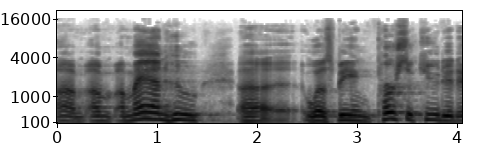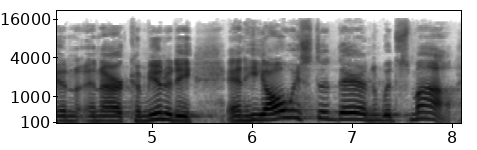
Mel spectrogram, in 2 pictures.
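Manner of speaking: ordinary delivery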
